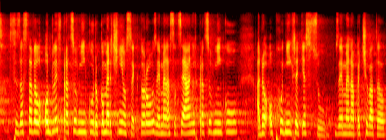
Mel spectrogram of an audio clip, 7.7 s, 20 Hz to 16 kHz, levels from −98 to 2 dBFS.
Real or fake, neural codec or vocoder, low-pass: fake; codec, 24 kHz, 3.1 kbps, DualCodec; 10.8 kHz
